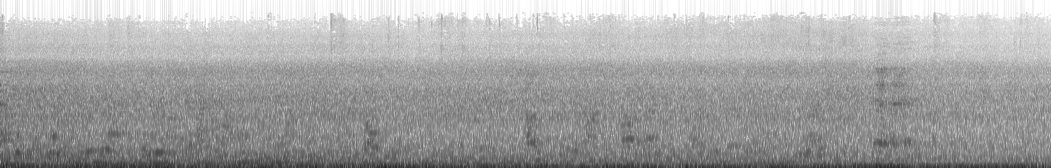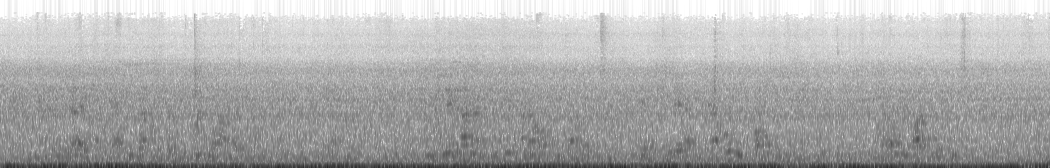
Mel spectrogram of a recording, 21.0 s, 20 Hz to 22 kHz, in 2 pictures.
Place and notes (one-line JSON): {"title": "Löhrrondell, Löhrcenter, Koblenz, Deutschland - Löhrrondell 7", "date": "2017-05-19 15:00:00", "description": "Binaural recording of the square. Seventh of several recordings to describe the square acoustically. People on the phone, in front of a shop window next to a shopping mall. Rainy day, car sounds.", "latitude": "50.36", "longitude": "7.59", "altitude": "76", "timezone": "Europe/Berlin"}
